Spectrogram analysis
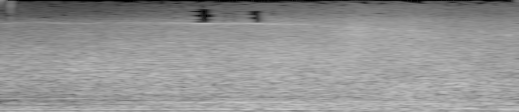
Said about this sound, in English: And there's the trucks. And there's trucks.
